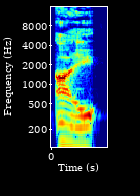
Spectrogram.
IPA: ɑi̯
